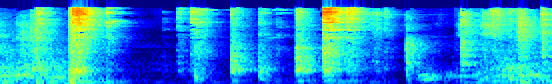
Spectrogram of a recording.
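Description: Metal cutlery clattering and jingling in a kitchen drawer, in irregular bursts with a few sharp knocks.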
